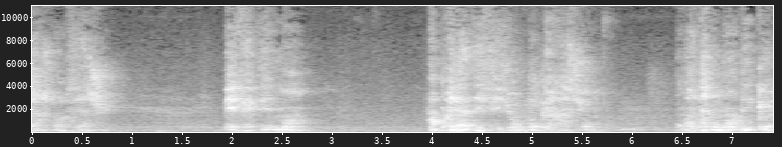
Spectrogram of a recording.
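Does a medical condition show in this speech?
Yes: partial laryngectomy with chep.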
